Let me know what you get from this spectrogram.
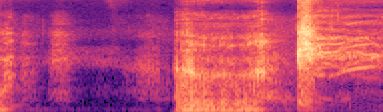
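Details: Layla, a pet Boxer, grumbling in the bedroom at bedtime: a deep growl lasting about half a second, ending in a sudden sharp higher yip, with a person talking nearby.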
